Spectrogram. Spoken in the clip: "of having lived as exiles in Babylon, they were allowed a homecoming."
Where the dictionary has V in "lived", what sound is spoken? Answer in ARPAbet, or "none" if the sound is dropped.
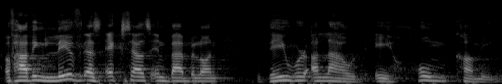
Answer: V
